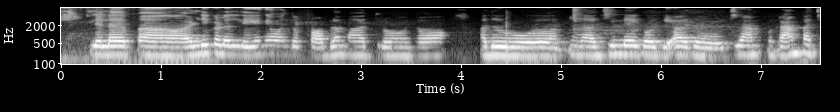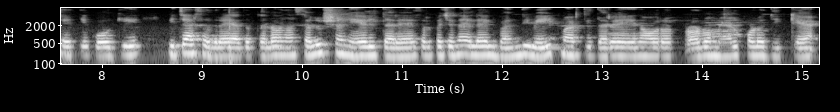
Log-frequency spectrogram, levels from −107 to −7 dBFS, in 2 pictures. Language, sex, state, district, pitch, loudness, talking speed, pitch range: Kannada, female, Karnataka, Chamarajanagar, 190 Hz, -17 LUFS, 115 wpm, 185-195 Hz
